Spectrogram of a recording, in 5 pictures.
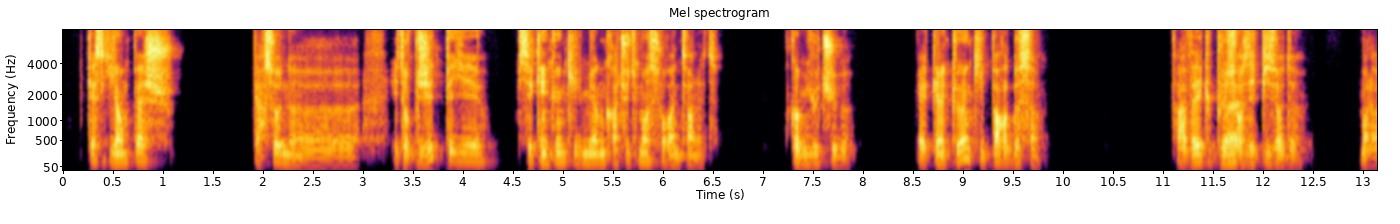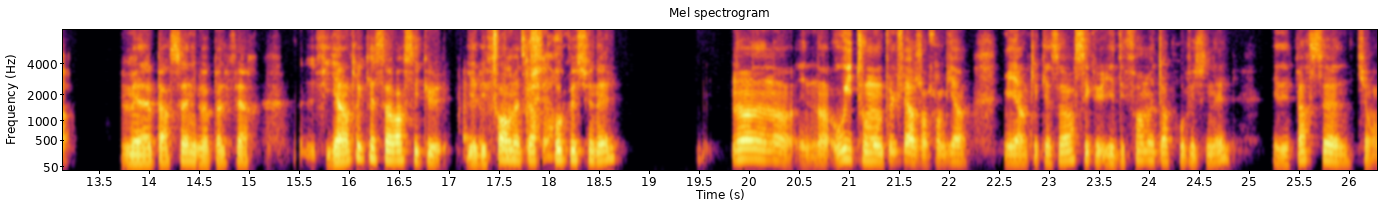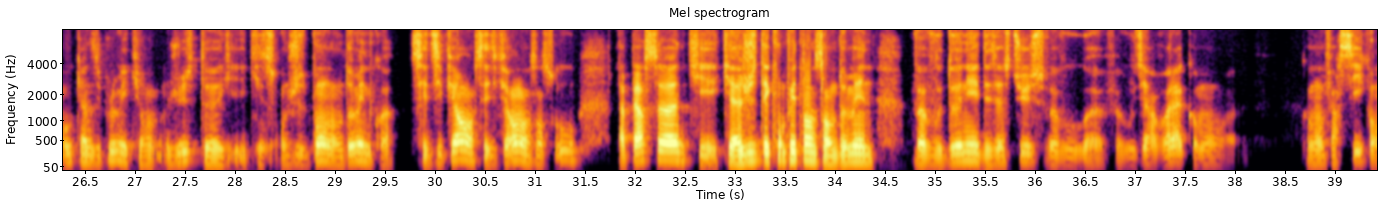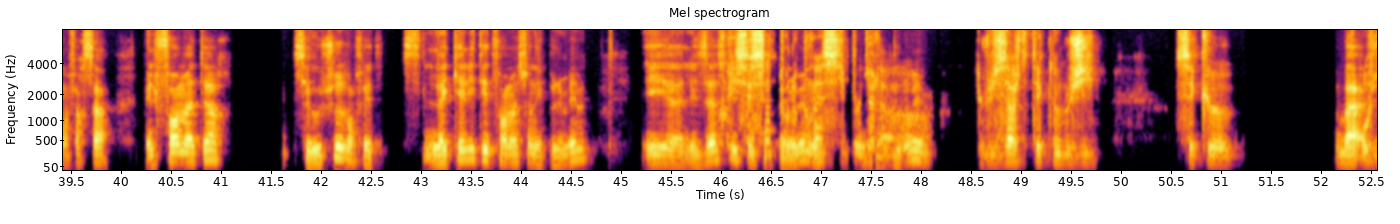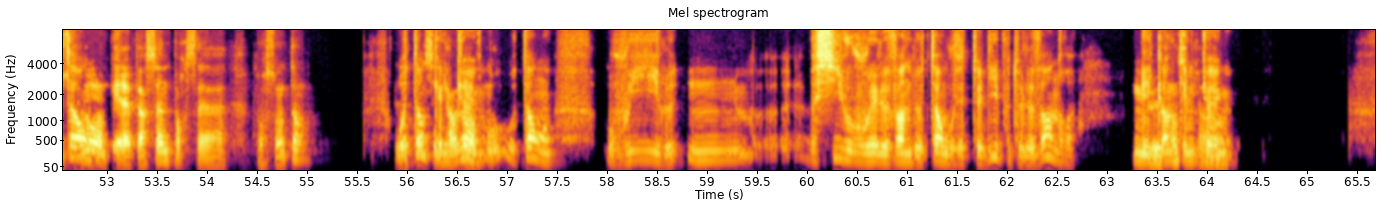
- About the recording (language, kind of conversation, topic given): French, unstructured, Comment les plateformes d’apprentissage en ligne transforment-elles l’éducation ?
- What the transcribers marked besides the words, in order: other background noise; tapping; other noise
